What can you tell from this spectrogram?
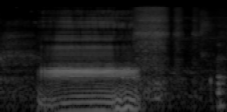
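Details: Blind dog snoring while napping, said to snore louder than a man: one long, buzzy, voiced snore-like intake lasting about a second, then a breathy exhale and quiet room noise.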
